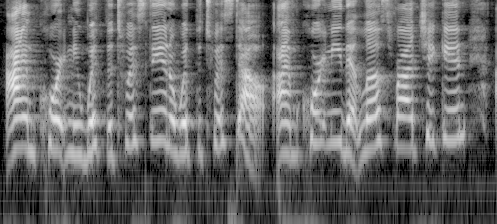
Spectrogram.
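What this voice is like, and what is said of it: South Carolina Southern accent. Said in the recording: “I am ... that is from South Carolina and I have that South Carolina accent.”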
